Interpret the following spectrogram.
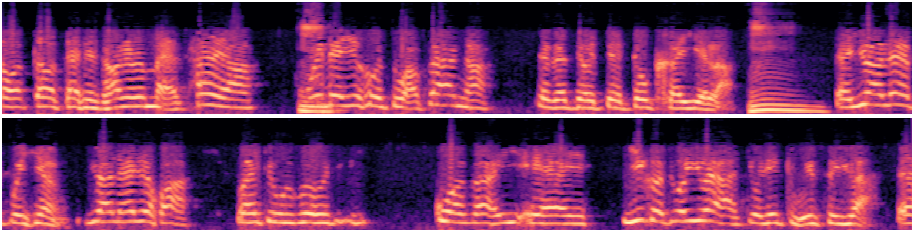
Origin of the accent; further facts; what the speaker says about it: Chengdu, Sichuan, China; 我是成都的。成都市的，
